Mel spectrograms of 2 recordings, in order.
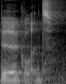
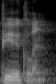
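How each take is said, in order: First: The first vowel sounds like 'burr'. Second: The first vowel sounds like 'boo'. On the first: "pronouncing it similarly to B U R" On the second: "so more of a U sound"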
